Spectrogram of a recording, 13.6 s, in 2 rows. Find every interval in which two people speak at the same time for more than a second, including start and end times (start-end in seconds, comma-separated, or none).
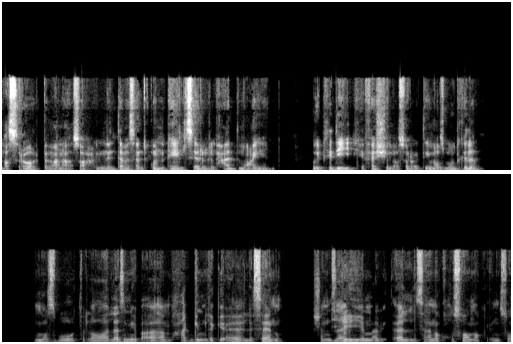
none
